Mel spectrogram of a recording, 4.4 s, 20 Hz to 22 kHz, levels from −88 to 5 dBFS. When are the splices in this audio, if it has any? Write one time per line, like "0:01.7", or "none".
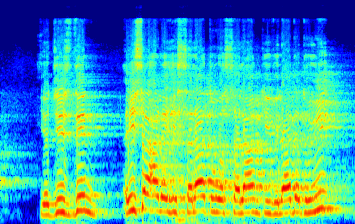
none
